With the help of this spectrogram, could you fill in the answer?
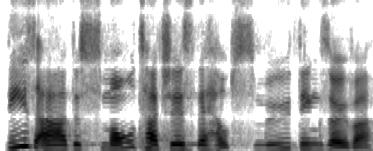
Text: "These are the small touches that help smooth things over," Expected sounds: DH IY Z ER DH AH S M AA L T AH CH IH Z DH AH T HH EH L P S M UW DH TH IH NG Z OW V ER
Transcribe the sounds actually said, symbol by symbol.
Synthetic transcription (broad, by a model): DH IY Z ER DH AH S M AA L T AH CH IH Z DH AH T HH EH L P S M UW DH TH IH NG Z OW V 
